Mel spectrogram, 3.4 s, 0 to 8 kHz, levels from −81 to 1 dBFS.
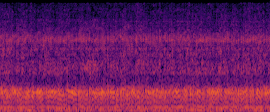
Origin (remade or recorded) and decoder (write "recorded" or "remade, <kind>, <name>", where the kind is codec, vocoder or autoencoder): remade, vocoder, HiFi-GAN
